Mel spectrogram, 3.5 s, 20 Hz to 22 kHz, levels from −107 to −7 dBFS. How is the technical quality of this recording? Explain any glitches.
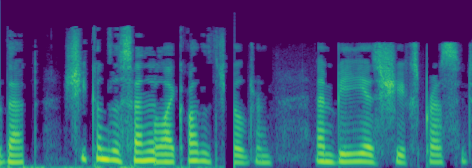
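Quality drops partway through. At 1.68 s, after an 80 ms gap, the speech turns duller, with nothing above 7.6 kHz, similar loudness and a faint new noise floor. This is likely the input switched to a poorer device.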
